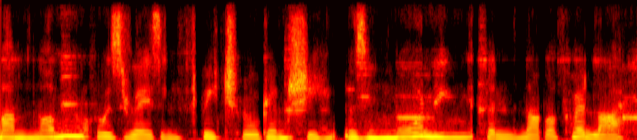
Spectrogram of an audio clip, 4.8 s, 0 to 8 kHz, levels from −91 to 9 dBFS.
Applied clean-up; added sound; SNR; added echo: neural diffusion model UNIVERSE++.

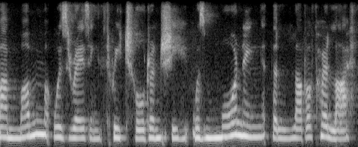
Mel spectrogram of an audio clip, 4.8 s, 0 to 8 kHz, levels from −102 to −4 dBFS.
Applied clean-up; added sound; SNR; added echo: none; none; none; none.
